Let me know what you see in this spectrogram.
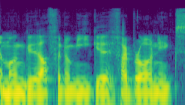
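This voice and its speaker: In a Portuguese accent, a man talks with a fairly low pitch. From Portugal. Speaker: reggae record label owner. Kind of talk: casual chat.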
